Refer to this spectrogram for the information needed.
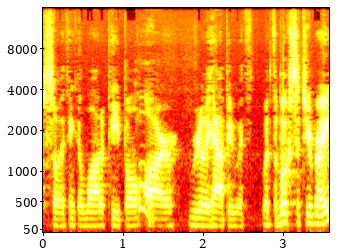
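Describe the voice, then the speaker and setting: A man's normal speaking voice at a fairly quick pace, fairly even intonation, on a very clean recording with a silent background. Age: 40s. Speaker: podcast host and author. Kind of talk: interview; scripted narration.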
